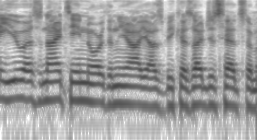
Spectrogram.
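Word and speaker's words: Yia's: And the name is actually pronounced Yaya's Greek Express, even though it's spelled Y-I-A apostrophe S. That is the Greek way to spell Yaya.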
